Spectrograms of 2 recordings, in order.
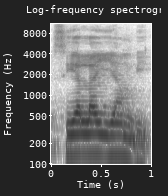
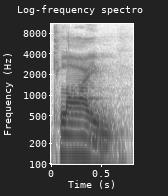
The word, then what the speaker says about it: climb: m b m b actually this b is silent okay c l i m b climb climb okay b silent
